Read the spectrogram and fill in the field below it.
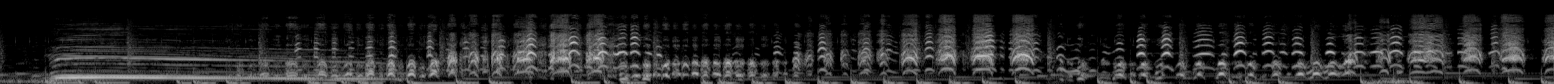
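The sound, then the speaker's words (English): Chimpanzees call loudly: a drawn-out rising hoot gives way to a frenzied chorus of rapid, overlapping hoots and shrieks that pulse rhythmically and stay intense throughout. “See, if the chimpanzees again have something to say in regards to giving out the monkey of the week.”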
